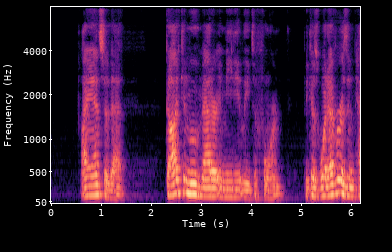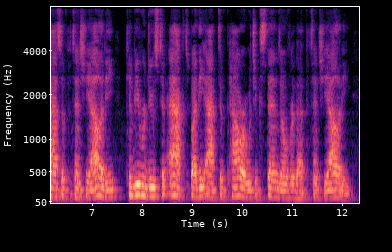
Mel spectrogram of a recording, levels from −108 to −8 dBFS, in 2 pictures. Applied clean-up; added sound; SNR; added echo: none; none; none; reverberation time 0.3 s.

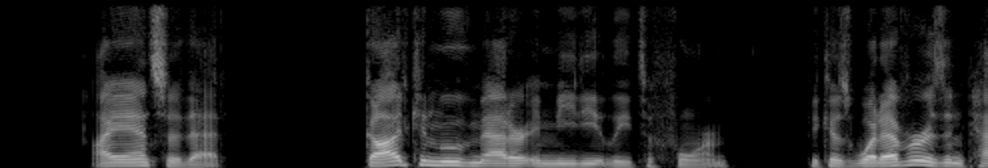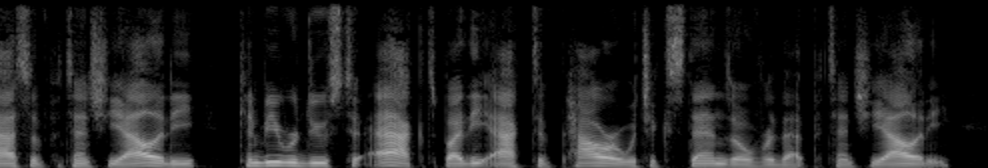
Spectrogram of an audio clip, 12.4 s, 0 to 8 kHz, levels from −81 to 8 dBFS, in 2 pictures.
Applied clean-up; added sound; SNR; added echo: none; none; none; none.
